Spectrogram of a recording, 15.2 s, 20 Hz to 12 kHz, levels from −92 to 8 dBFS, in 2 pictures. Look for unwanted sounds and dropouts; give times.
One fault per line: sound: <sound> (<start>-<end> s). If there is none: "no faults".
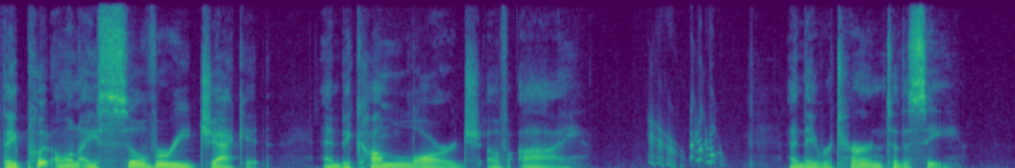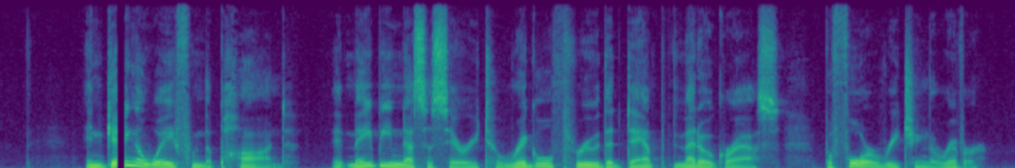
sound: chirp (4.9-5.5 s)
sound: dropout (8.5-8.6 s)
